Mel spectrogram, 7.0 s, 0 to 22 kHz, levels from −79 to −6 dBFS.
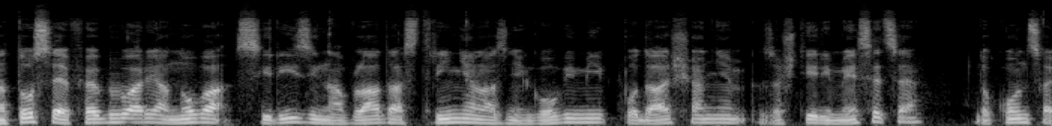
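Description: A burst of packet loss at 0.75 to 0.83 s, just after "se je", is bridged by about 57 ms of the last sound stretched and faded, before the speech resumes with roughly 60 ms gone. Short concealed packet loss at 3.25 to 3.28 s, just before "z njegovimi podaljšanjem za", leaves a brief smear where 9 ms of synthesized sound covers a 20 ms hole.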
